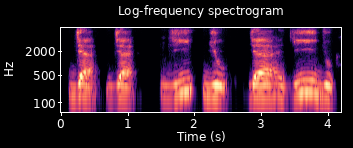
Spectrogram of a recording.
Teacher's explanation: Syiddah itu berarti suaranya tidak mengalir. Udara tidak mengalir, suara juga tidak mengalir. Maka tidak ada sama sekali apapun itu yang keluar ketika mengucapkan jim.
